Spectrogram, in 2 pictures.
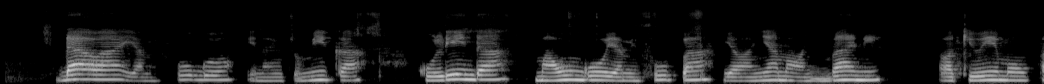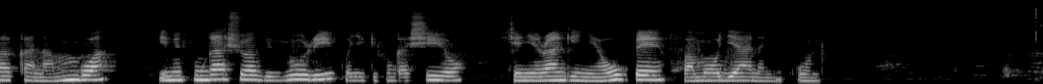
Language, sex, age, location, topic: Swahili, male, 18-24, Dar es Salaam, agriculture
